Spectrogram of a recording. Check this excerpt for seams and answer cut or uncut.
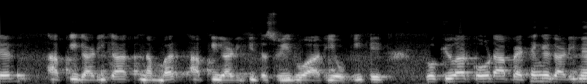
uncut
